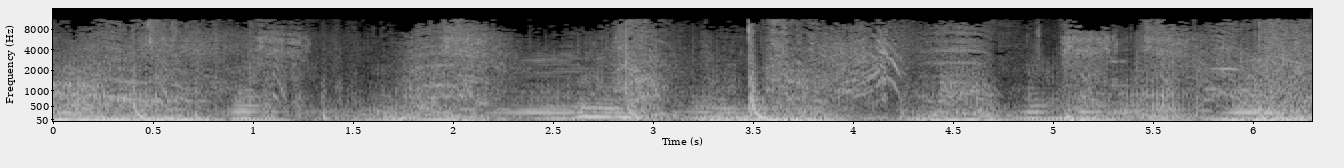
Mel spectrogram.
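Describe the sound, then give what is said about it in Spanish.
Lightsaber strikes in a duel in the 2015 Star Wars film, with loud swooshes, crackling clashes and impacts layered densely together, continuous and intense throughout. “Esa espada láser me pertenece. Ven a por ella. Ataca.”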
